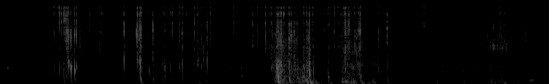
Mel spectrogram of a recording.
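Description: Crinkly plastic packaging being handled and torn open, in dense crackling bursts for about three seconds that thin out near the end.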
